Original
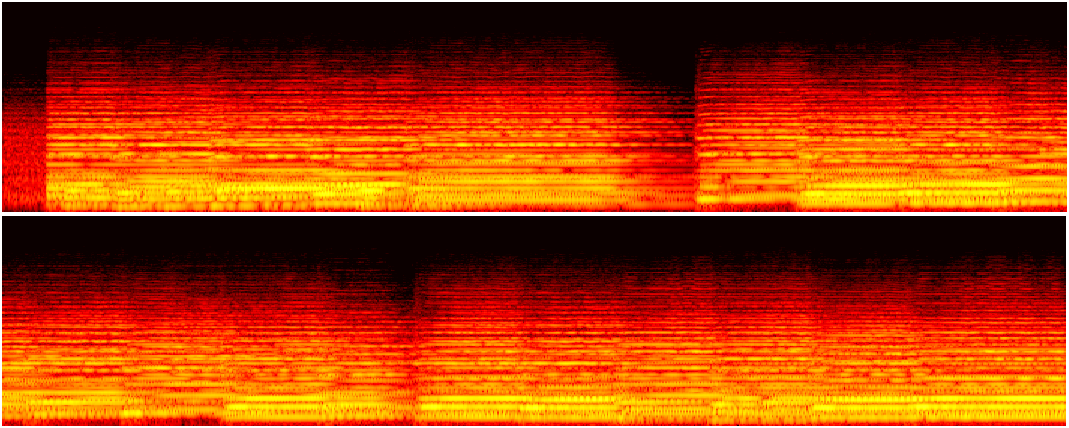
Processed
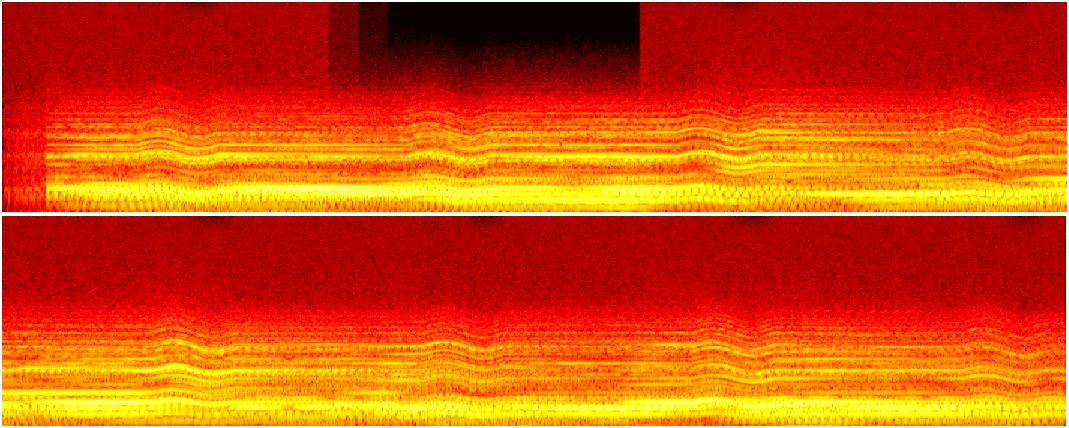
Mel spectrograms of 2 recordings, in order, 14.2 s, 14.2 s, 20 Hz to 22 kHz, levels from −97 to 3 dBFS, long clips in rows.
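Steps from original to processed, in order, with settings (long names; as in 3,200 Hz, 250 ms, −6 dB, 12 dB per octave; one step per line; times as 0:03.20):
compressor whose output falls as the input rises −29 dBFS, ratio −1
hollow resonant body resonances 330/1,100/1,900 Hz, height 14 dB, ringing for 45 ms
dead-zone distortion −39.5 dBFS
bit-depth reduction 8 bits, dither triangular
0:02.17–0:04.25: band-pass filter 120–3,600 Hz
echo with shifted repeats 195 ms, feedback 37%, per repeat −93 Hz, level −8 dB
spring reverb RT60 3.8 s, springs 54 ms, chirp 25 ms, DRR −8 dB
wow of a warped record 33 1/3 rpm, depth 160 cents
level −3 dB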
